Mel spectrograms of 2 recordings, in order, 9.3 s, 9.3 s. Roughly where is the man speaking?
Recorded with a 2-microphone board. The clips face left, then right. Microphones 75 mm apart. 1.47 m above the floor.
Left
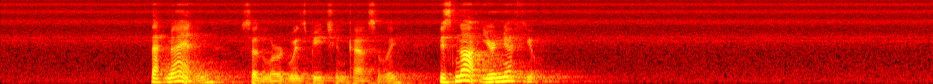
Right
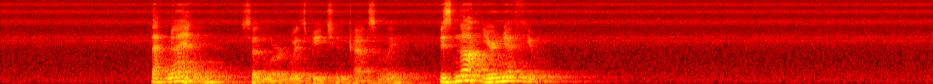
Left.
